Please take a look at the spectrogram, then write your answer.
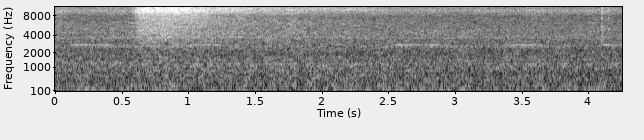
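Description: A long truck passes close by with a broad, loud roar, and a brief high hiss of air brakes comes near the start.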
